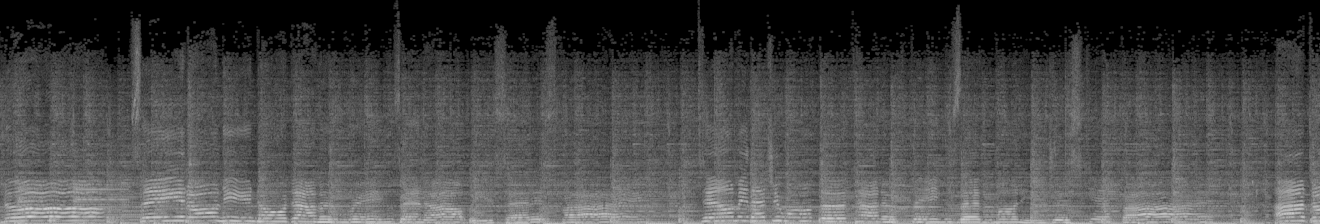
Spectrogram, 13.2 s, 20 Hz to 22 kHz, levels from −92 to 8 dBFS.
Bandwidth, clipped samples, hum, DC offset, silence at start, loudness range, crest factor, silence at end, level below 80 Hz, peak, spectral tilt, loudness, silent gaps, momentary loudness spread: 20 kHz; under 0.1%; none; under 0.1%; 0 s; 4 LU; 16 dB; 0 s; -36 dBFS; -2 dBFS; -4.5 dB/octave; -18 LUFS; none; 8 LU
